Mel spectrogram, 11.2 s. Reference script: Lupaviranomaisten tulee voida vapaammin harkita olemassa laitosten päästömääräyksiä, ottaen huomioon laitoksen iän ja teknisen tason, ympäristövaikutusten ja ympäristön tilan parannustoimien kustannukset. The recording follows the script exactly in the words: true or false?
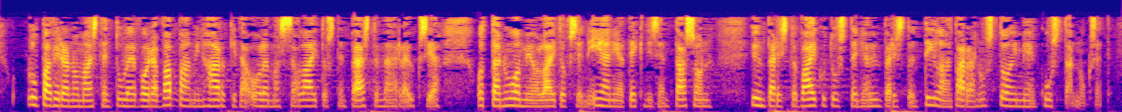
true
